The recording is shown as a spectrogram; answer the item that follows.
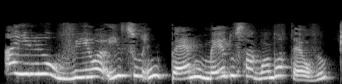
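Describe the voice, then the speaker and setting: A woman's voice: extremely high pitch, normal speed. A woman from Salvador, Brazil, a singer telling a story in casual chat, acting out the voices of the people in it and swearing freely. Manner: animated, acts out quoted dialogue, swears casually. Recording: dull lo-fi recording.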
